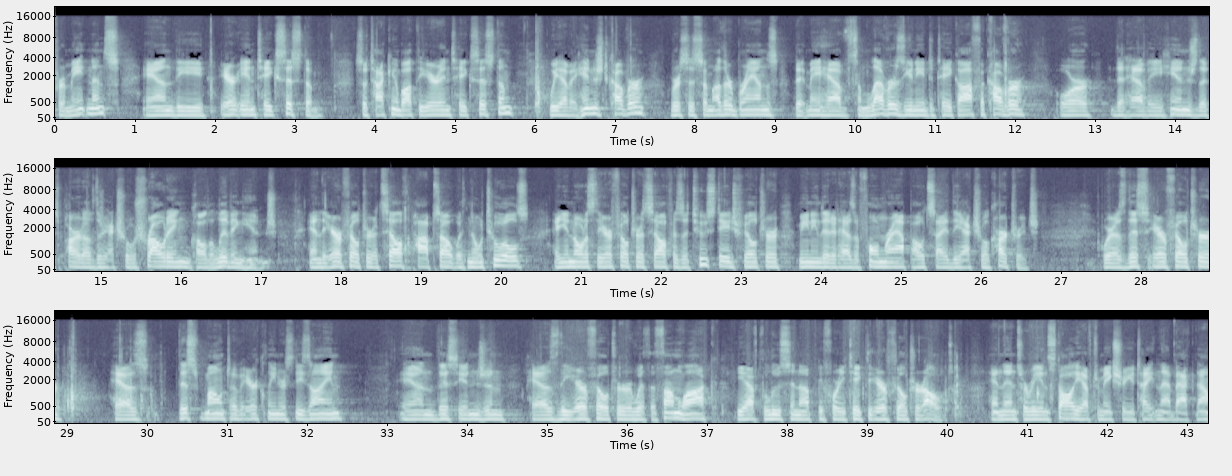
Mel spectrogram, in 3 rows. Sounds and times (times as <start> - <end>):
Speech: 0.0 - 26.8, 27.5 - 32.6, 33.2 - 43.2.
